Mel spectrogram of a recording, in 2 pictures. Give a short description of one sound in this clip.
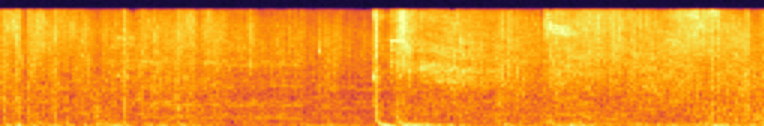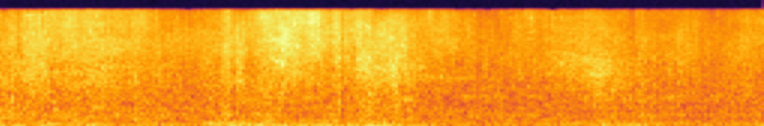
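Gunfire and explosions crackle and boom in a game.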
